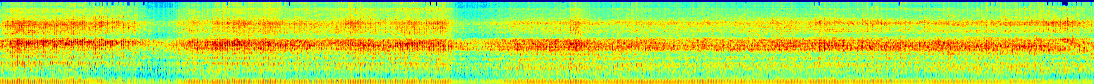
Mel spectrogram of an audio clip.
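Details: Tractor diesel cultivating after an engine-knocking repair: steady low drone under a hiss of field noise with no knock riding on it, pulling cleanly and running normally under load.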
